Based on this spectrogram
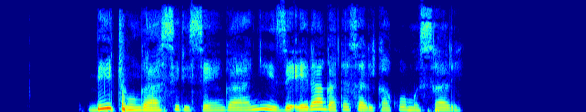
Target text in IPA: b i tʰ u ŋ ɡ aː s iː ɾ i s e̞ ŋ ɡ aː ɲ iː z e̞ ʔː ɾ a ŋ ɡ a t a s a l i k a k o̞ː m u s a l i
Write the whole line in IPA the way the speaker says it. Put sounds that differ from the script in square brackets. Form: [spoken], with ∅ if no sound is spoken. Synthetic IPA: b i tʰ u ŋ ɡ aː s [i] ɾ i s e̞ ŋ ɡ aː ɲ iː z e̞ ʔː ɾ a ŋ ɡ a t a s a l i k a k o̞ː m u s a l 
